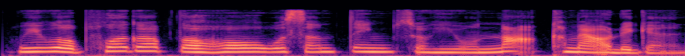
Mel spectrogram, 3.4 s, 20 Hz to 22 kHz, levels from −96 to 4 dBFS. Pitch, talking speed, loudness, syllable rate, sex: 230 Hz, 265 wpm, -17 LUFS, 5.5 syllables/s, female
